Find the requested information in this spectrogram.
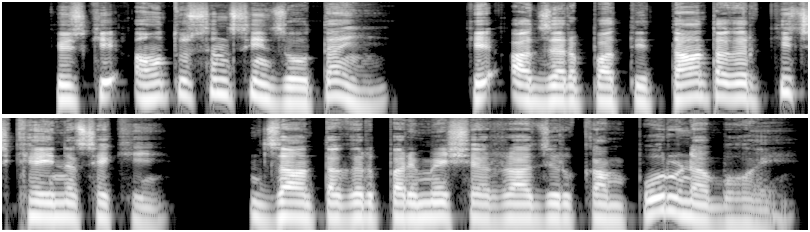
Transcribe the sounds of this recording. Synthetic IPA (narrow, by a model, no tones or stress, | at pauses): kjũːskiʔɐũt̪ʊsənsĩd͡zoːt̪ãːĩ | keʔɐzəɾpɐt̪it̪ãːt̪ɐɡəɾkɪt͡ʃʰkʰeːinɐsekʰi | d͡zãːt̪ɐɡəɾpɐɾmeːʃəɾːaːd͡ʒuɾukɐmpuːɾnɐbʱoːḛː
